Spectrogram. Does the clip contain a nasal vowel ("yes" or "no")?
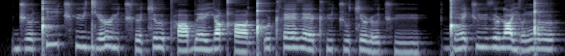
no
